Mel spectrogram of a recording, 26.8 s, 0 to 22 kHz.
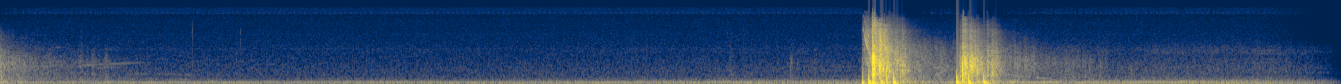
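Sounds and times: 
50 caliber bullet impacts from distant firing: 0:17.3 - 0:20.7.

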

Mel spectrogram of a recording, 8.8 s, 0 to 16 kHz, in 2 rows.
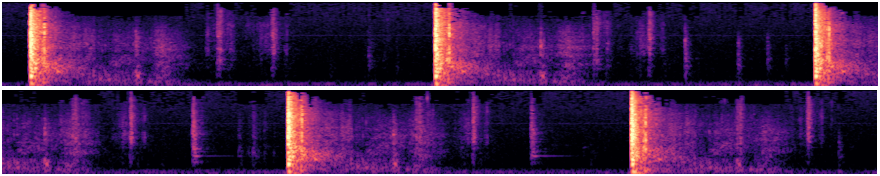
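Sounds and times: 
12 gauge shotgun shots: 0:00.1 - 0:01.0, 0:02.2 - 0:03.0, 0:04.0 - 0:04.9, 0:05.8 - 0:06.6, 0:07.5 - 0:08.4.

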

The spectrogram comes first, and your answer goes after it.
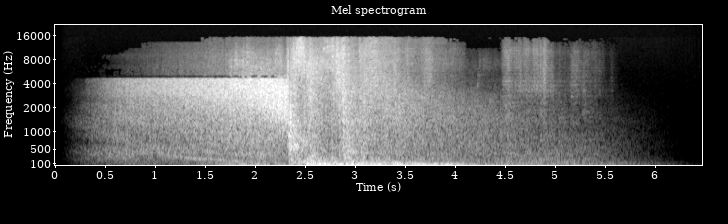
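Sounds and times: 
incoming artillery explosion: 0:01.8 - 0:06.1.

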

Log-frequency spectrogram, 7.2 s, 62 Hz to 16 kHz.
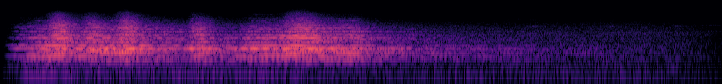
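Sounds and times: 
freight train horn: 0:00.0 - 0:05.2.

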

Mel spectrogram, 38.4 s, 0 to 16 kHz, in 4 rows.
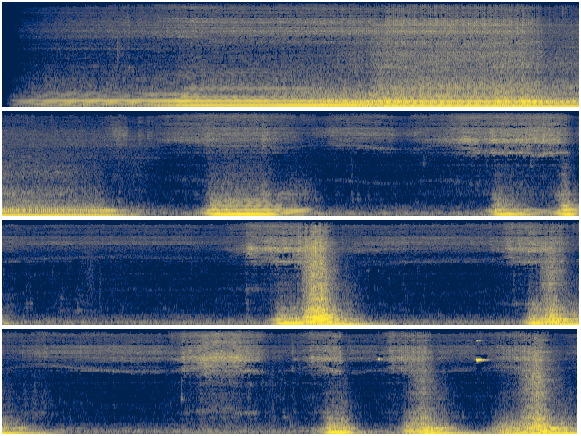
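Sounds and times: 
water pipes moaning in a basement: 0:00.4 - 0:11.7, 0:12.8 - 0:15.6, 0:16.8 - 0:19.9, 0:23.6 - 0:25.6, 0:27.7 - 0:29.7, 0:32.3 - 0:38.4.

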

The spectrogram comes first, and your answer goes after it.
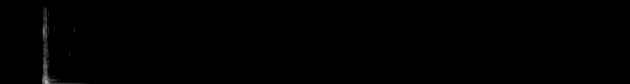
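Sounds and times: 
water bottle lid opening: 0:00.4 - 0:00.8.

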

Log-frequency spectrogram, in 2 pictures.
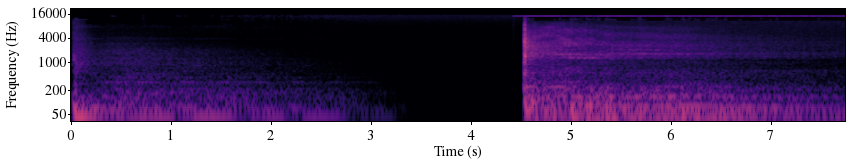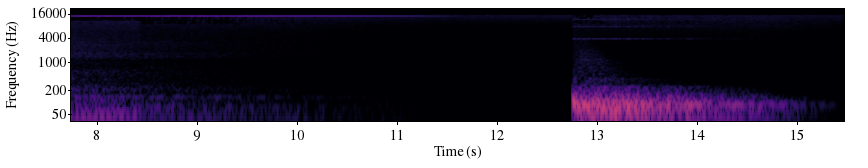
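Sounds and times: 
deep drums: 0:00.0 - 0:02.9, 0:04.6 - 0:08.6, 0:12.8 - 0:15.2.

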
